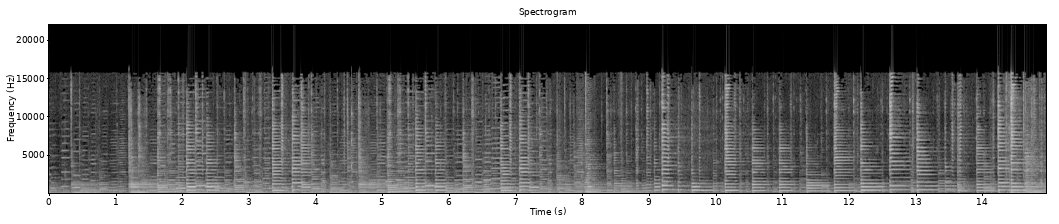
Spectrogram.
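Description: Choro played live by a nylon-string classical guitar and a double bass: quick plucked guitar runs over deep bass notes. The bass drops out about two-thirds of the way through, leaving the guitar nearly alone.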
